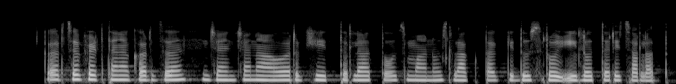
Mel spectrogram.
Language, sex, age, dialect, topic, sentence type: Marathi, female, 25-30, Southern Konkan, banking, question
